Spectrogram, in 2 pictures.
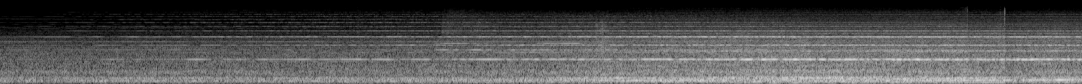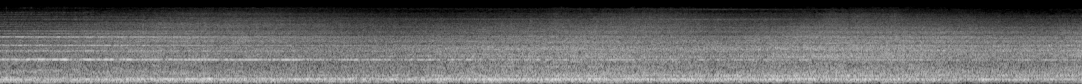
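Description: An electric locomotive hums loudly as it pulls a passenger train past, growing louder.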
